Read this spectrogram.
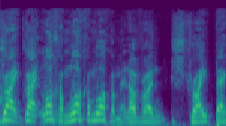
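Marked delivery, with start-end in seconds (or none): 0.0-1.2 high, hurried repeated urging; retold frantic agreement, pitched up; urgent. Dad urging the lady to lock the exits, urgent.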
